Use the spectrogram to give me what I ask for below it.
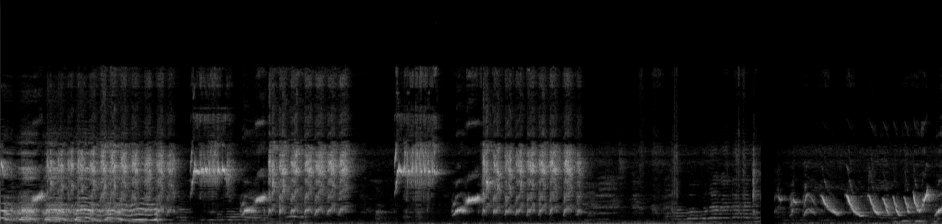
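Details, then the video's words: Fighter-style White-rumped shama song with loud bursts of dense, buzzy, harsh warbling broken by brief pauses, then a quieter stretch and a close of quick rising whistled slurs. "Murai Gacor Fighter Bongkar Isian Gaya Sujud"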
